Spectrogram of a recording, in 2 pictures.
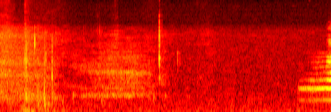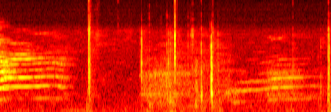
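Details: Pixie, a very vocal pet cat, meows while carrying cat toys around: a long harmonic meow near the start, then a loud, clear rising-and-falling meow around three seconds, followed by several shorter meows among clicks and knocks.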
